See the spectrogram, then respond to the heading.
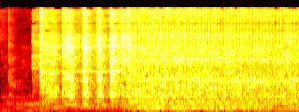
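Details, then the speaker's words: Mahindra Bolero Pickup diesel, over two years old, starting after a new battery replaced the dead one that had caused no-start; four or five strong cranking pulses, then it catches and settles into an even idle, a normal start. "तो इसका shape सही था सिर्फ battery खराब थी तो बैठी change करवा दिए"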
